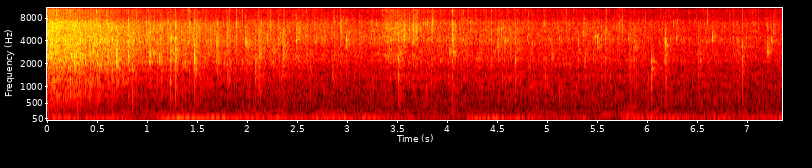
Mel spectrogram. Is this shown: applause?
no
